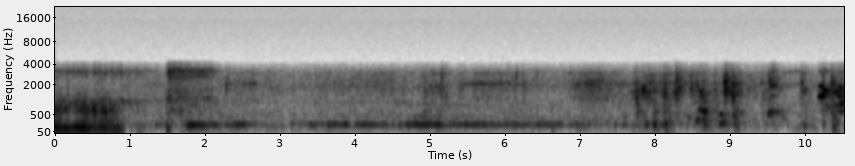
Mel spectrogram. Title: Pug snoring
